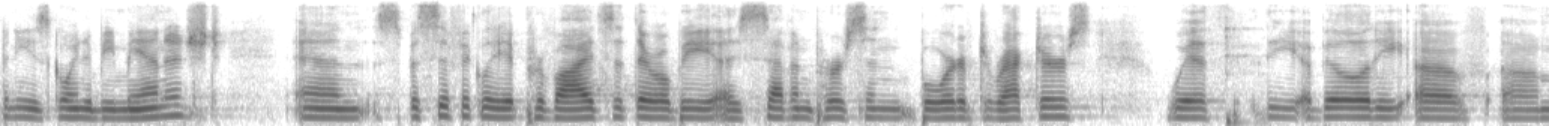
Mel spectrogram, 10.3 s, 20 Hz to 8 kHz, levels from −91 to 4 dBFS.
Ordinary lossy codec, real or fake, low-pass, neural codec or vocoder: Opus, 16 kbps; real; 7.2 kHz; none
